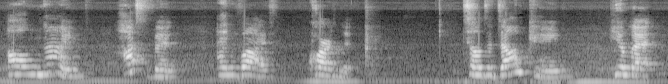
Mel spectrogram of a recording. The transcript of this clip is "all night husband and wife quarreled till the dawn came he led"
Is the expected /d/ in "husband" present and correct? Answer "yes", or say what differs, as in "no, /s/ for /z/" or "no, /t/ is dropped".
yes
